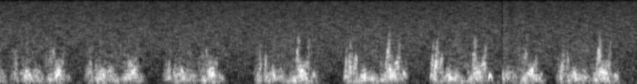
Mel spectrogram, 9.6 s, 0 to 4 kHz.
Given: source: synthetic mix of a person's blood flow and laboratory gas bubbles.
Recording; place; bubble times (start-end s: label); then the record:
Doppler ultrasound of blood flow; precordium
no bubbles
From the record:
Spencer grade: 0 (complete lack of bubble signals)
